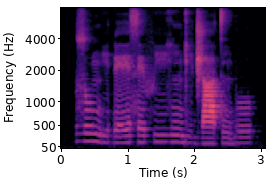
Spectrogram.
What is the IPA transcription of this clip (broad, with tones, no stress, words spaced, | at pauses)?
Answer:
zu˦ŋi˨ ɗeː˨˦sɪ˦ fiː˦ɣĩ˦ɡi˨d͡ʒaː˨ tĩ˨bu˦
